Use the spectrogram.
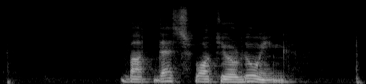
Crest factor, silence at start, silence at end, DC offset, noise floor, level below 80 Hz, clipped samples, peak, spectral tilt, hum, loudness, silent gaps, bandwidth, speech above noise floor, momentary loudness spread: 20 dB; 0.05 s; 0.05 s; under 0.1%; -71 dBFS; -62 dBFS; under 0.1%; -10 dBFS; -7 dB/octave; none; -28 LUFS; none; 15.5 kHz; 44 dB; 11 LU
